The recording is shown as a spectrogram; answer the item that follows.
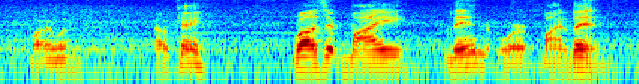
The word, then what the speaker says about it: Milan: Henderson was just saying my Lynn not my lawn myelin okay I've been through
